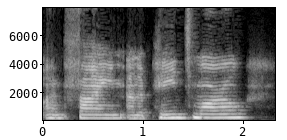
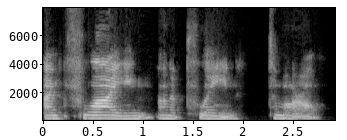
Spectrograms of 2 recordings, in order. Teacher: it's just missing that l sound which is why they call it deletion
